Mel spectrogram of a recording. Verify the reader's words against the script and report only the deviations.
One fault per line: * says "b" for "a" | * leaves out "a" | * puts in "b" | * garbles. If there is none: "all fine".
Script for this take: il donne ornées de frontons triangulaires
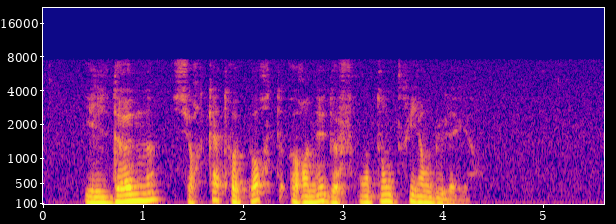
* puts in "sur quatre portes"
